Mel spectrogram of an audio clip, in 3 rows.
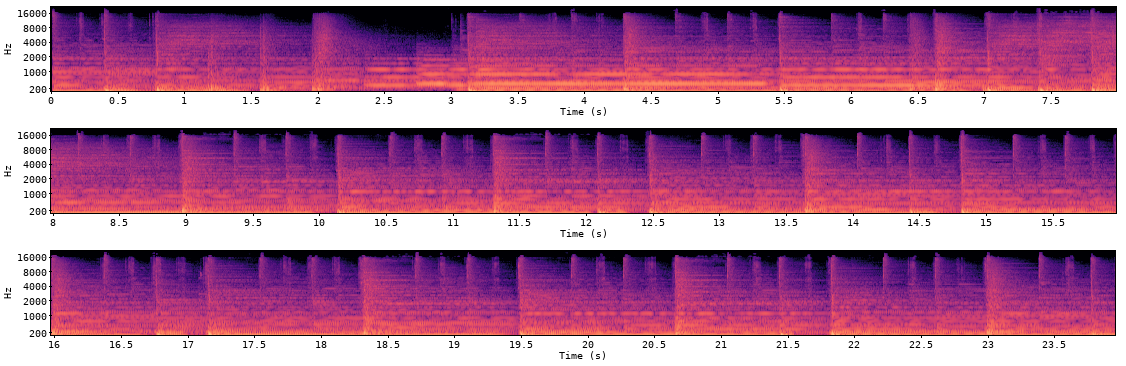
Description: Minus Electric Guitar Pop (1980s) 2:51 Buy £1.50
